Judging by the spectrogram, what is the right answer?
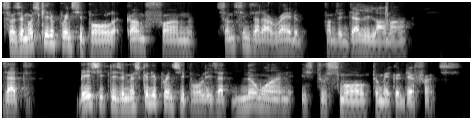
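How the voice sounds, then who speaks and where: A man's voice: on the low side, normal speed, dark tone, low-quality recording. A middle-aged man with a French accent, a chiropractor and author answering interview questions earnestly and passionately, often stacking phrases into lists.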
